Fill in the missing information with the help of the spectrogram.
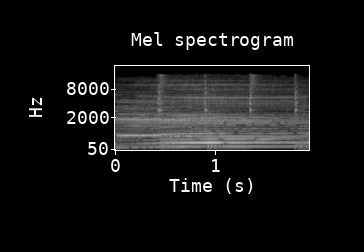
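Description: A long, low cow moo drones steadily for about two seconds, swelling slightly in the middle, while faint clock-like ticks sound at a slow, regular pace in the background.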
